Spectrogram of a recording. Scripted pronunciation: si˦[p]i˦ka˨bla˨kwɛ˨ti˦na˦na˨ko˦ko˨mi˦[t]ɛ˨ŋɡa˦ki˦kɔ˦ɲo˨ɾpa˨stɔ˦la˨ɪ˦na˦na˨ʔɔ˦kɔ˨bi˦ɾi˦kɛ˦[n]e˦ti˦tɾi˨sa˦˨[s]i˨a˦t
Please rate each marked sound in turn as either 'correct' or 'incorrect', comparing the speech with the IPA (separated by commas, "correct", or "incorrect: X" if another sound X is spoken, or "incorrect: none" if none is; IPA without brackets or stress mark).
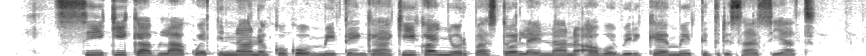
incorrect: k, correct, incorrect: m, correct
